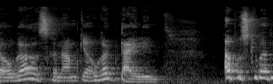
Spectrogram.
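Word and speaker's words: ptyalin: कई लोग इसको पटाइलिन बोलते हैं, जैसे स्यूडोपोडिया को पसिडोपोडिया बोलते हैं। तो याद रखें ये गलत प्रोनाउंस है, आपको याद रखना है कि यहाँ पे पटाइलिन ना होकर क्या होगा, टाइलिन होएगा।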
